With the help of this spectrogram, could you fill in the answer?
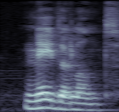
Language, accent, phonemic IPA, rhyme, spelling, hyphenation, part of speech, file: Dutch, Netherlands, /ˈneː.dərˌlɑnt/, -ɑnt, Nederland, Ne‧der‧land, proper noun, Nl-Nederland.ogg
- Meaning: Netherlands (the main constituent country of the Kingdom of the Netherlands, located primarily in Western Europe bordering Germany and Belgium)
